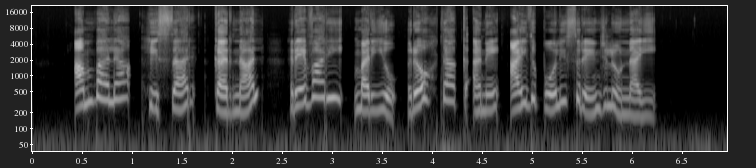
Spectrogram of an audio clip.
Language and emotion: Telugu, neutral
